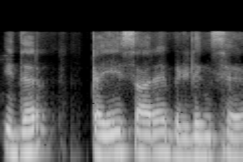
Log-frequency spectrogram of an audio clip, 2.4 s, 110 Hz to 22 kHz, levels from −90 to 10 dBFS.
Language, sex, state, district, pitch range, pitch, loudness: Hindi, female, Telangana, Hyderabad, 130-145 Hz, 135 Hz, -13 LUFS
